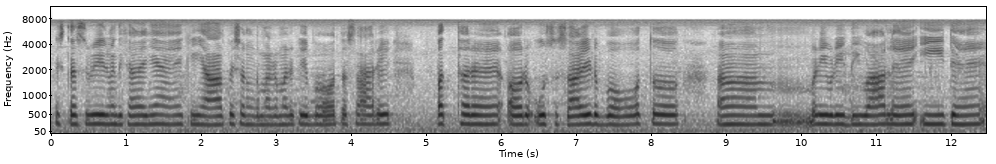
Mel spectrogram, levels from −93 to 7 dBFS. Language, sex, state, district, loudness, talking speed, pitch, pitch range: Hindi, female, Uttar Pradesh, Shamli, -15 LUFS, 125 wpm, 235 Hz, 230-240 Hz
